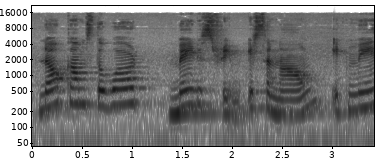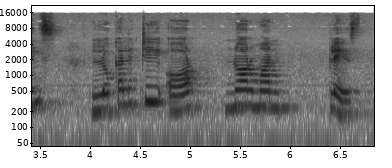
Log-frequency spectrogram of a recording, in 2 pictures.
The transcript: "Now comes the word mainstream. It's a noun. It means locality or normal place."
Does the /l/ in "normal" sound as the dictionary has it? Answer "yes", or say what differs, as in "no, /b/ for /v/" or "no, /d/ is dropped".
no, /n/ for /l/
